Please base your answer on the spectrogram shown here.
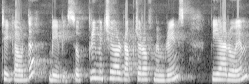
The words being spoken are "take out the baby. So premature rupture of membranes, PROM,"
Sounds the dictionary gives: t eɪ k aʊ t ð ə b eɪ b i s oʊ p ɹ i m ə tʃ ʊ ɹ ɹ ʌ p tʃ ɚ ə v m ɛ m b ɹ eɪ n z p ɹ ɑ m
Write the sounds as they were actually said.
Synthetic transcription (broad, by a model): t eɪ k aʊ t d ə b eɪ b i s oʊ p ɹ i m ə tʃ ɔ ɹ ɹ ʌ p tʃ ɚ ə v m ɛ m ɹ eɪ n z p ɹ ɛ m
